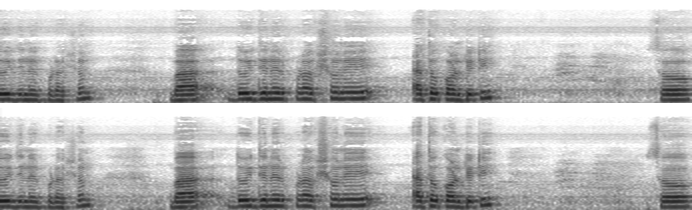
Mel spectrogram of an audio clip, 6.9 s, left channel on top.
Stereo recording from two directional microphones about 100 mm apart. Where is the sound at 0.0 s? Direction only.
20° right (ahead or behind).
